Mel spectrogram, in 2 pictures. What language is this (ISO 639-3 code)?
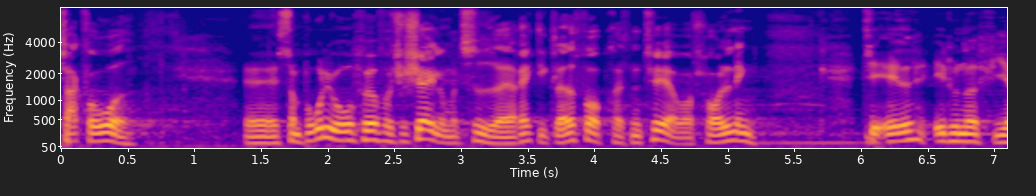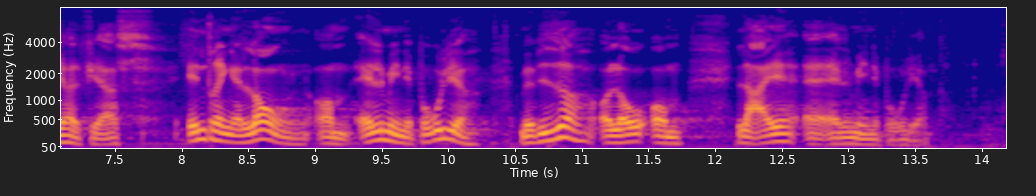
dan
